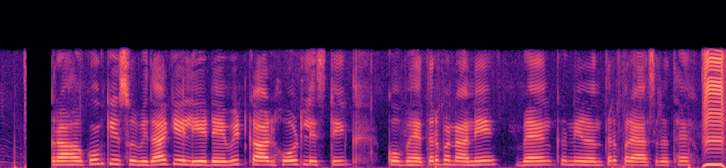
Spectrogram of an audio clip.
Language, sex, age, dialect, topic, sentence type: Hindi, female, 18-24, Garhwali, banking, statement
